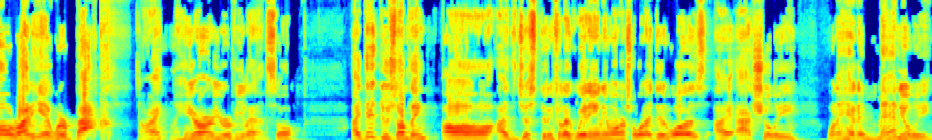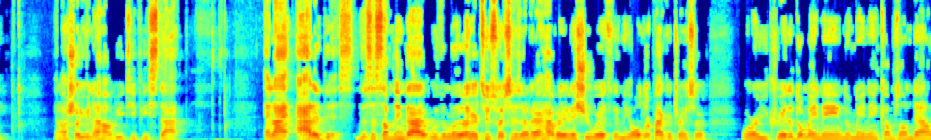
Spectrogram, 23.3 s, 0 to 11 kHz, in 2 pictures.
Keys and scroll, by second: 12.0-14.4 typing.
